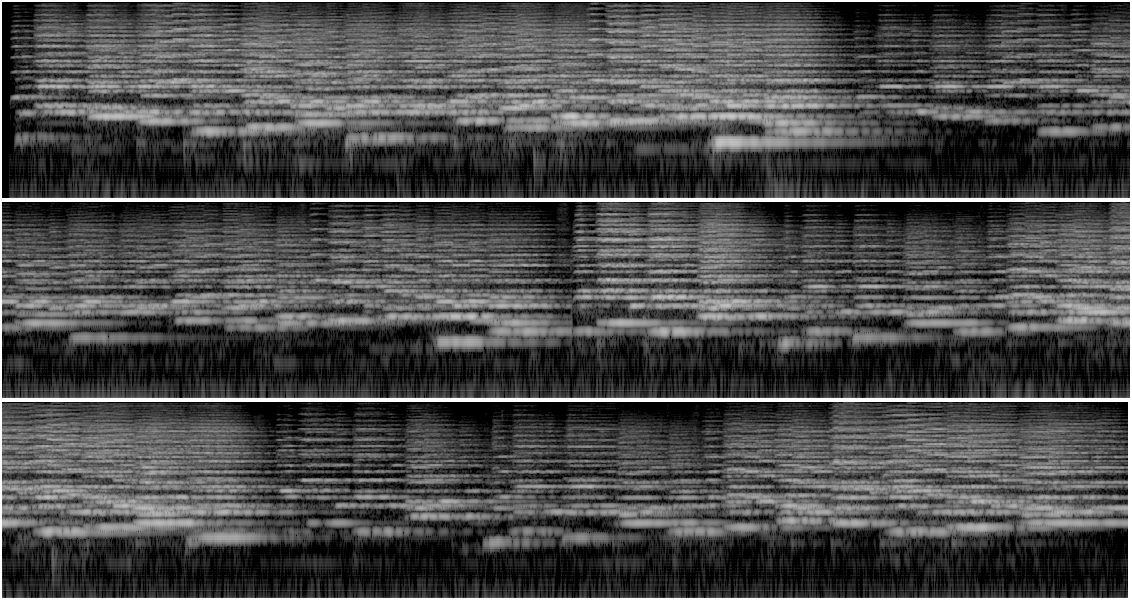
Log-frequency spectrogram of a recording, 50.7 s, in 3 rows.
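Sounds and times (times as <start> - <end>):
baroque orchestral country dance in G major: 0.1 - 50.7.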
